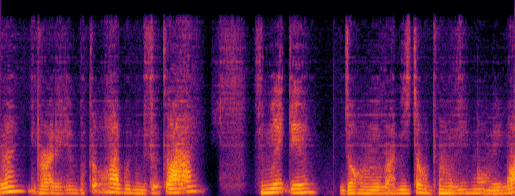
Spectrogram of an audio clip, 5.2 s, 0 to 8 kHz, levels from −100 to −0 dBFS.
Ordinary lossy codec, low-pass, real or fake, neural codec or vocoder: none; 7.2 kHz; fake; codec, 44.1 kHz, 0.9 kbps, DAC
